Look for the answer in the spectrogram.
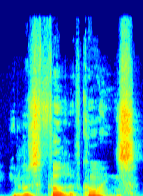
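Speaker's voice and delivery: usual speaking voice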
